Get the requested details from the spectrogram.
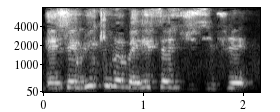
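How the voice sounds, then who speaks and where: A man's voice: high-pitched, moderate pace. A man hosting a casual chat, prodding his guest and chiming in with short agreements.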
